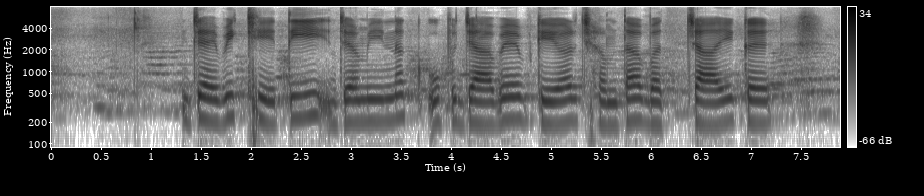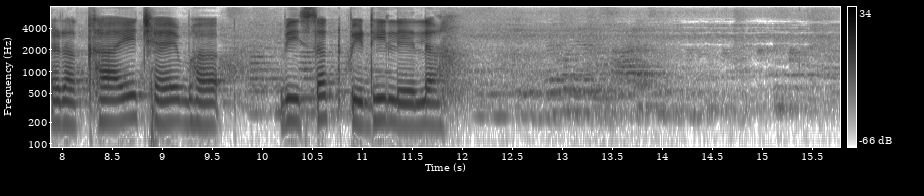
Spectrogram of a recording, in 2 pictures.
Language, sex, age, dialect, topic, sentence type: Maithili, female, 25-30, Bajjika, agriculture, statement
